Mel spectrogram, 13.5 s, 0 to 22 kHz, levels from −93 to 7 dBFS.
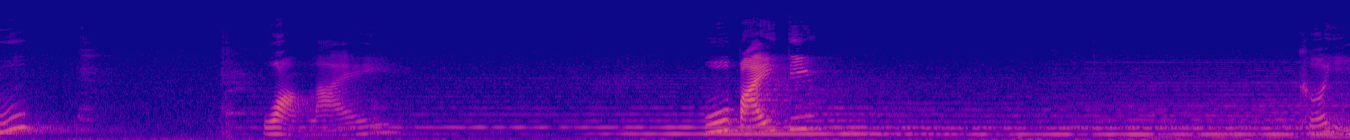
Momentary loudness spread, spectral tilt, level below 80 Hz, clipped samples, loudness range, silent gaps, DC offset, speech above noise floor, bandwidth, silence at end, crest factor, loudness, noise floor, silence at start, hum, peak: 22 LU; -5 dB/octave; -70 dBFS; under 0.1%; 15 LU; none; under 0.1%; 30 dB; 18.5 kHz; 0 s; 30 dB; -43 LUFS; -69 dBFS; 0 s; none; -16 dBFS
